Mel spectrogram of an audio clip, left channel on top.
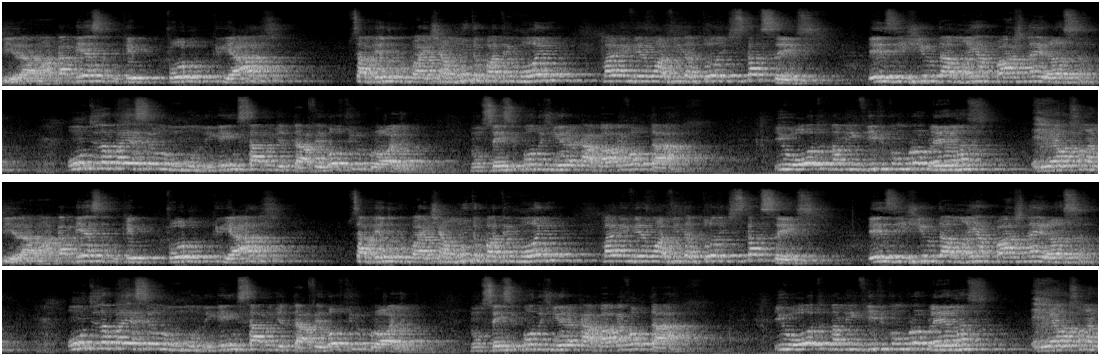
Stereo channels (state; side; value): normal; both; correlation 0.55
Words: a cabeça porque foram criados sabendo que o pai tinha muito patrimônio, mas viveram uma vida toda de escassez. Exigiram da mãe a parte da herança. Um desapareceu no mundo, ninguém sabe onde está, fez igual o filho pródigo. Não sei se quando o dinheiro acabar vai voltar. E o outro também vive com problemas de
